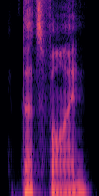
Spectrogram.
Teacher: When stating that's fine with a falling tone, you are reassuring someone. But if the tone rises at the end on fine, it means you are actually questioning whether the situation is acceptable or appropriate.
